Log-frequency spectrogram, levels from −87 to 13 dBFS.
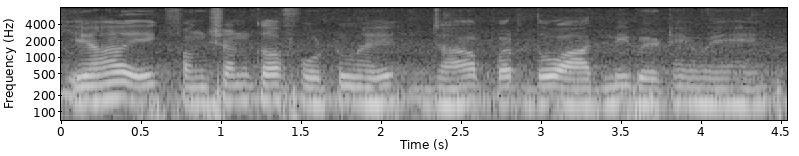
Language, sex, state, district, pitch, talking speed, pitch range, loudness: Hindi, male, Mizoram, Aizawl, 145 Hz, 170 wpm, 135-150 Hz, -15 LUFS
